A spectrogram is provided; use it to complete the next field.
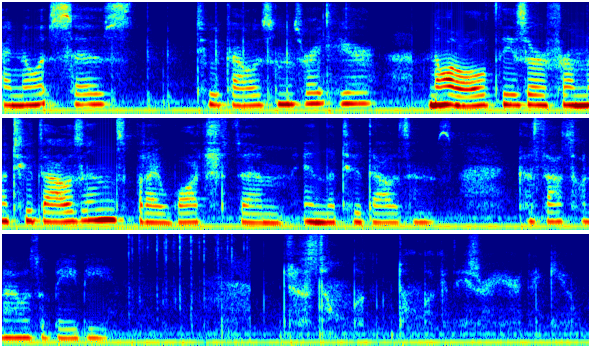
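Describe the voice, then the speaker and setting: A woman speaks softly. Her loudness swings widely. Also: moderate pace. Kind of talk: ASMR ramble to camera. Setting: ASMR recording with tapping sounds. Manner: soft-spoken, casual, chatty.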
